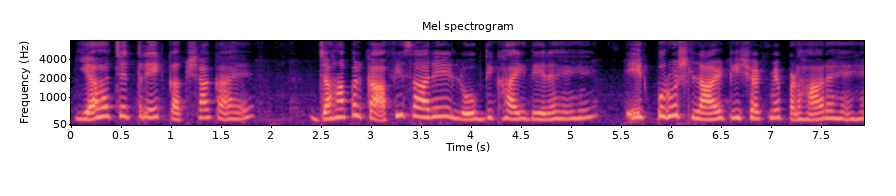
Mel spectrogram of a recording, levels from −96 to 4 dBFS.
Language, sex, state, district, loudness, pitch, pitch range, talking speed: Hindi, female, Uttar Pradesh, Deoria, -19 LUFS, 260 Hz, 230-300 Hz, 175 wpm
